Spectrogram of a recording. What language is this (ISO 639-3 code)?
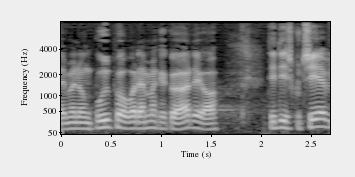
dan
